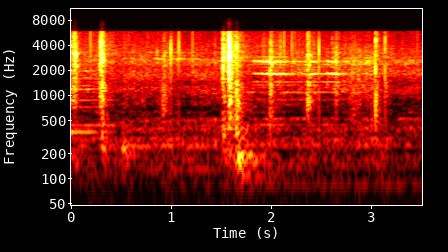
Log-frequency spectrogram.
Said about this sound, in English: He was just sitting there, waiting for her to come out, when the squad car came around the corner and stopped. Two patrolmen got out.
